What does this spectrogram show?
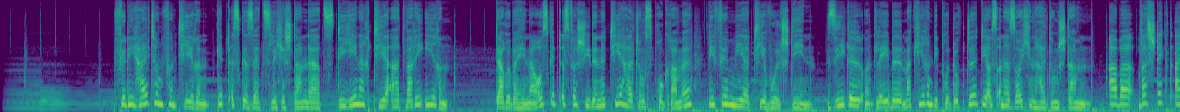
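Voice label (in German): Erklärfilm Haltungsform, Sprecherin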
